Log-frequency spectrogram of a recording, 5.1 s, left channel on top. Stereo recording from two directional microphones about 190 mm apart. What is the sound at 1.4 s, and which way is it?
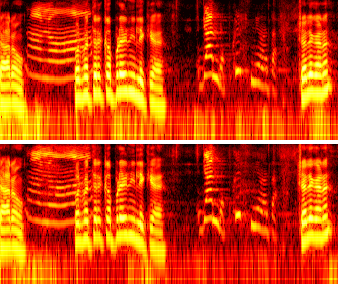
Speech, 40° left (ahead or behind).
